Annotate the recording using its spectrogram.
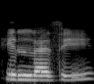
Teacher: Lamnya tarkik karena sebelumnya berharokat kasroh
